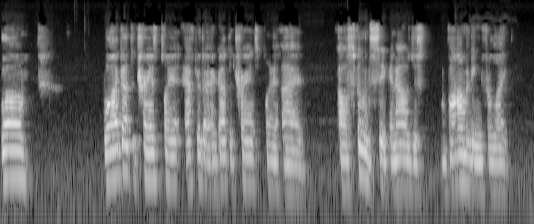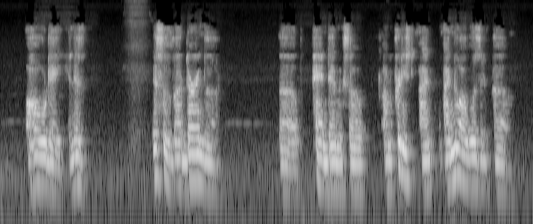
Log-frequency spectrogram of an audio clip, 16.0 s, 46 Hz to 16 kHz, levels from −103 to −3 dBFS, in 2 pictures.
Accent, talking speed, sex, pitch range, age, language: American, 170 wpm, male, 115-135 Hz, 20-39, English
